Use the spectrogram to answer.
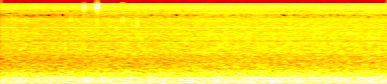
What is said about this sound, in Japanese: えー、めちゃめちゃガラガラなフランクフルトからドバイまでの飛行機の中で撮っておりますあのー、いつもと違うかもしれないのともしかしたら飛行機の音はねうるさいかもしれないのでちょっとどうなるか分かりませんが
